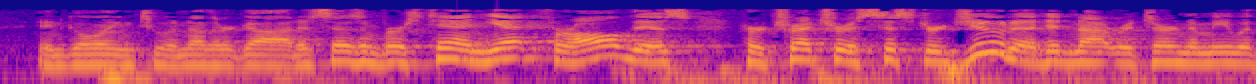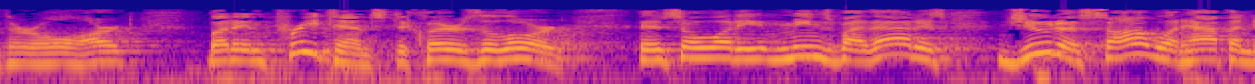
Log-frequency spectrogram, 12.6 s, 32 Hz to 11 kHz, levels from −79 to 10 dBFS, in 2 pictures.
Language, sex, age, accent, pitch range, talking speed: English, male, 40-59, American, 150-225 Hz, 215 wpm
